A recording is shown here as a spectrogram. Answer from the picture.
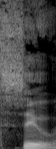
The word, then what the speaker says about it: Sault: Marie, Michigan, which you would not think it's Sue. Look at how it's spelled. – Where's it at? – Oh. It looks like salt. – Oh, that. – But it's Sue.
